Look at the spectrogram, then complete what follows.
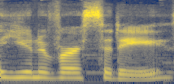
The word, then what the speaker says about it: university: A cat, a dog, a university sounds like you.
